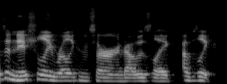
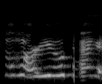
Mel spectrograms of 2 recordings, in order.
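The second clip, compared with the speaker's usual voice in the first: much higher, laughing-edged fake concern; mock concern; 14 semitones higher, 5 dB quieter than usual. Friend mimicking herself checking on the fallen guitarist, high mock. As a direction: toss off a squeaky are you okay. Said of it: "I was like".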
